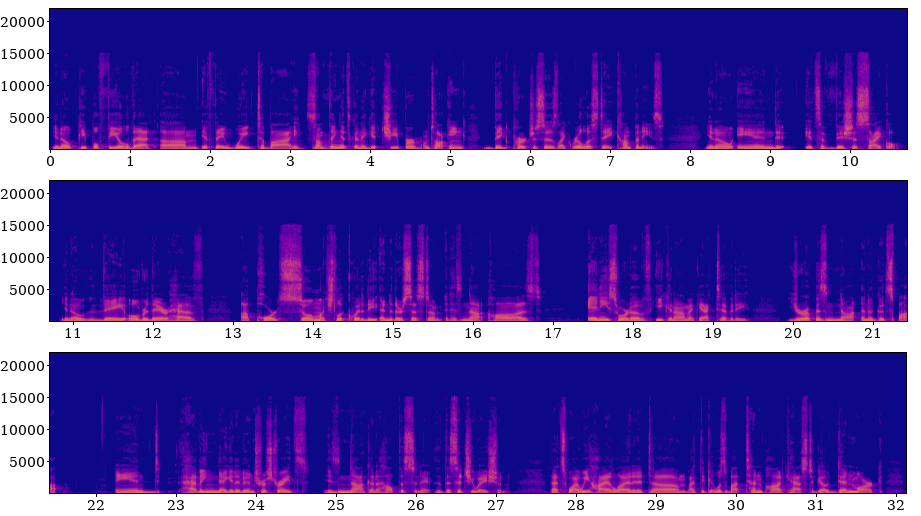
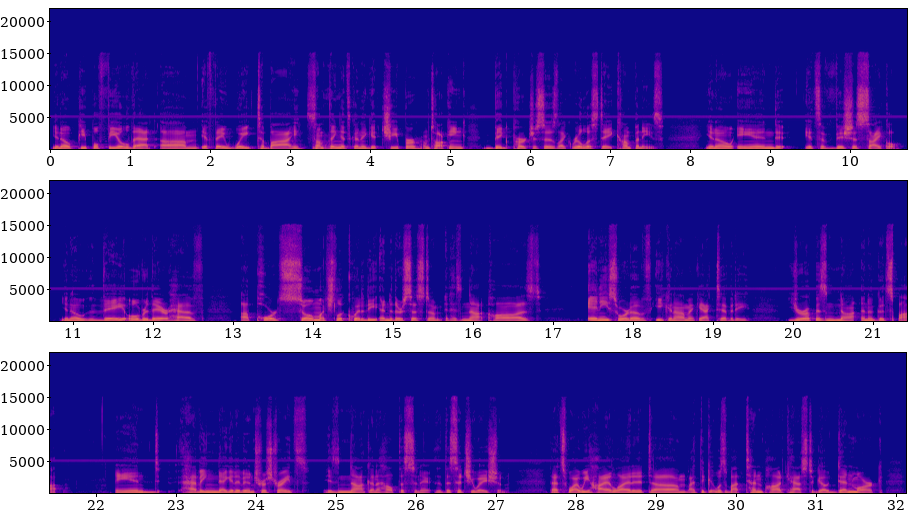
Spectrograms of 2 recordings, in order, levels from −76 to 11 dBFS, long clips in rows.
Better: first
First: none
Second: high-pitched whine; faint; until 12 s and from 18 to 28 s; 5 kHz, 30 dB below the speech

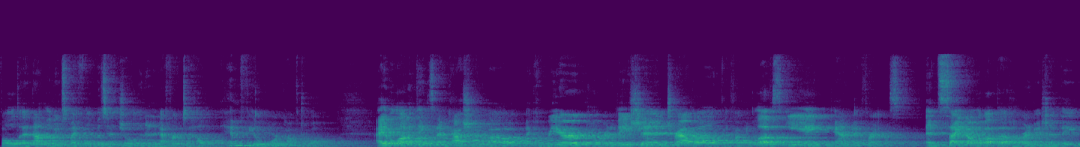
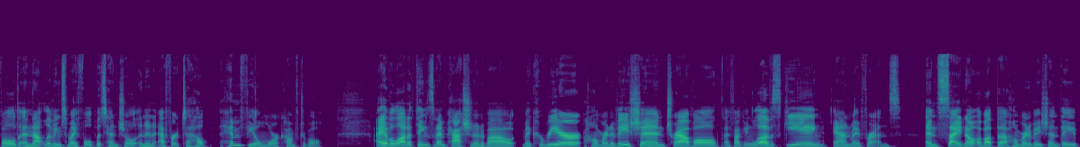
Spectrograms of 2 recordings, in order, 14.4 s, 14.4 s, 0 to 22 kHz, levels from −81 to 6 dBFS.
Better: second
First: room echo; noticeable; dies away in 2.4 s // off-mic speech; far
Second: none

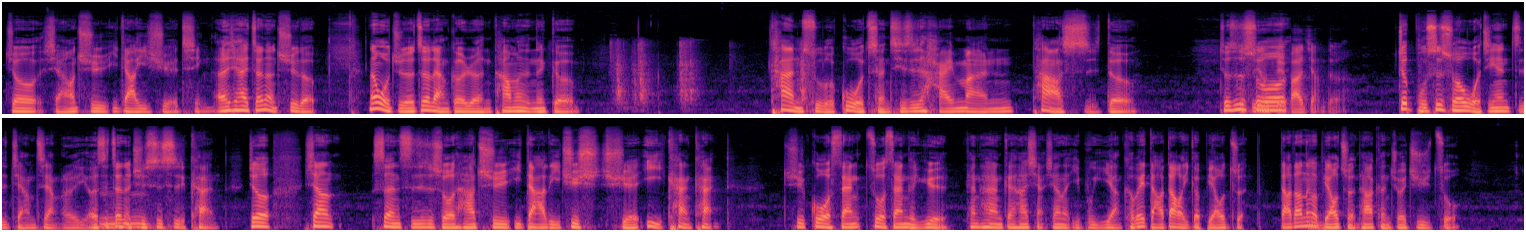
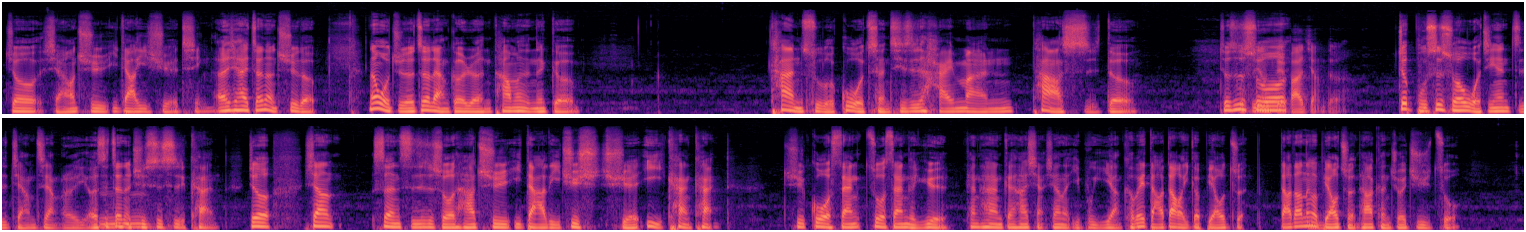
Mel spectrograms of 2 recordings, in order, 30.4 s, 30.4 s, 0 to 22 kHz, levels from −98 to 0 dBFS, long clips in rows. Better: second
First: door banging; faint; from 6 to 8 s; peak 15 dB below the speech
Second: none

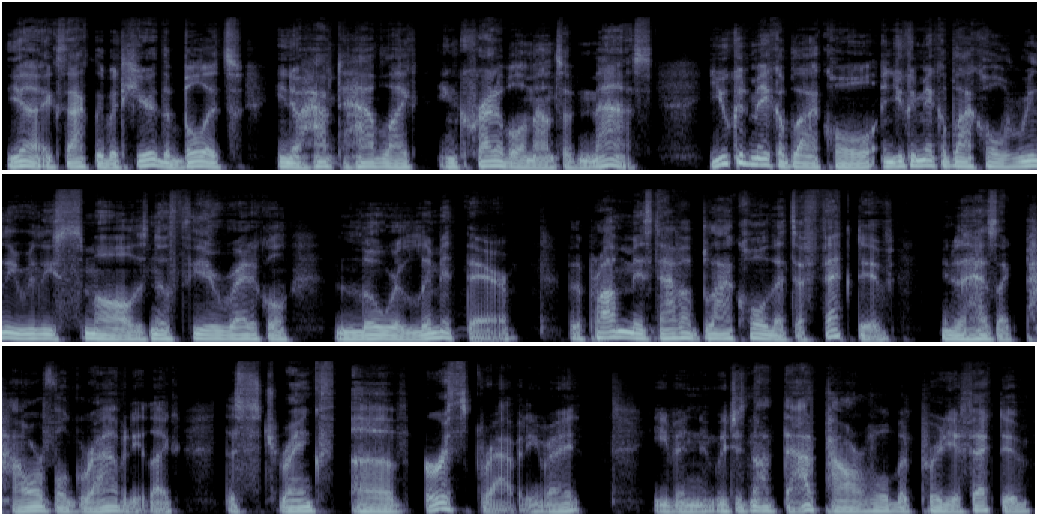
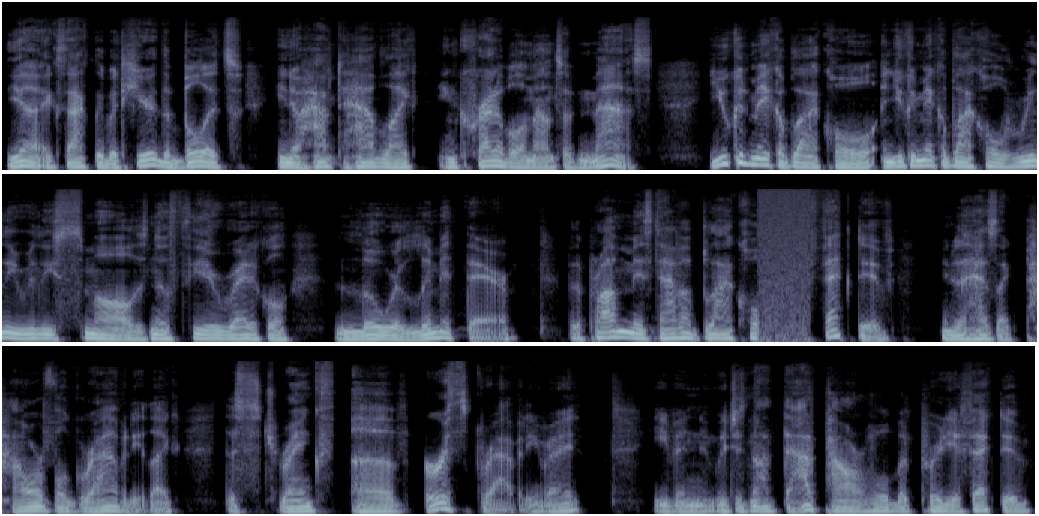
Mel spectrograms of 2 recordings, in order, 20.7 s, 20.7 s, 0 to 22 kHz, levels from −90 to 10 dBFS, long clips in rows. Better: first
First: none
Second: audio cutting out; filled with static; at 12 s

